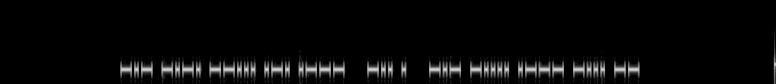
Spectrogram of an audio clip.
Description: Morse code, heard as a keyed tone, about 34 wpm, 700 Hz. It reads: KC7RJ DE K6JBM
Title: USA Callsign DE Callsign - 5 Characters - 35wpm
